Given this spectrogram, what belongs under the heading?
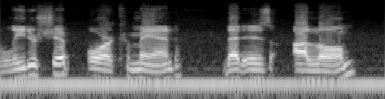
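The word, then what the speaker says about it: alm: Mirad we have leadership or command that is alom spelled a l m alom we have leader which is a lore which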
